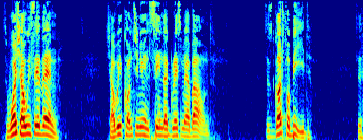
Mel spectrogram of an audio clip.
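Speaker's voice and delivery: measured, solemn Bible reading; scripture reading. Acted. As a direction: read the verses out with weight. Reads Romans chapter six aloud.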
